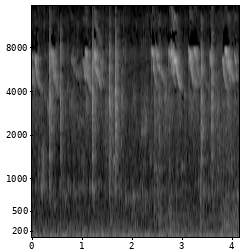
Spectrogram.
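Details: Munias calling in a colony: scattered clusters of sharp, high, downward-sliding chirps mixed with short broadband clicks and rustles, rising and falling in loudness, over faint low background noise.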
